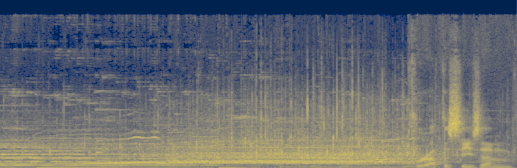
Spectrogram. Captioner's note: applause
